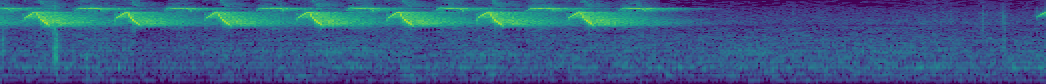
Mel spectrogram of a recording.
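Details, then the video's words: Japanese tit recorded in Haenam, South Korea, giving a series of seven high, clear repeated notes, each a short sliding whistle, about two per second, then stopping; quiet background. "박새의 다양한 소리"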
